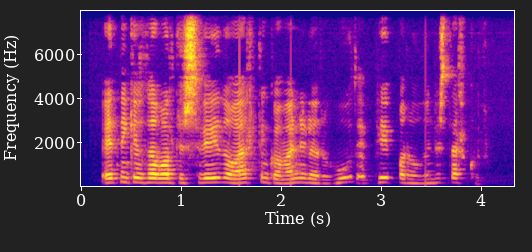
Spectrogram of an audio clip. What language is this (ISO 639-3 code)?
isl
